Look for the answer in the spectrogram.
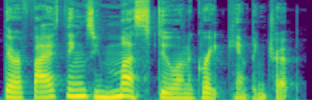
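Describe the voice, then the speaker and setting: A woman's voice: medium pitch, normal speed, creaky, clean tone, natural voice. A woman reading the part of a confident, bossy, cheerful little girl in a children's storybook, sounding instructive and sure of herself. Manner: instructive, self-assured.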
